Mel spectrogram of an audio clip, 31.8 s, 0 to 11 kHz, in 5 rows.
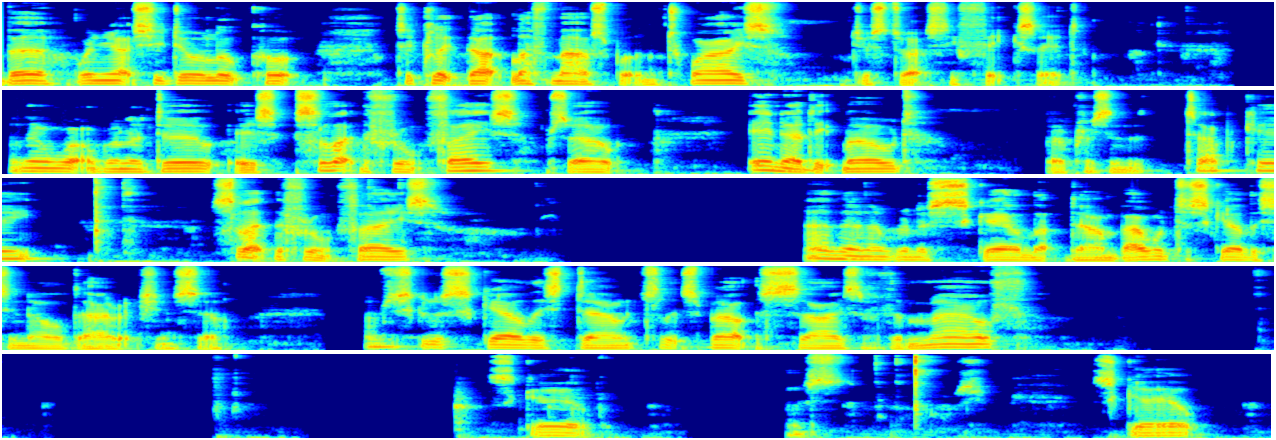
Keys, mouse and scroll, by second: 3.8 click, 6.0-11.0 middle drag, 7.1 Tab, 9.1 Tab, 13.4 click, 14.8 click, 17.1 middle click, 18.6 s, 26.6 1, 28.3 s, 30.0 click, 31.0 s.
